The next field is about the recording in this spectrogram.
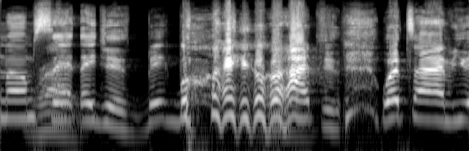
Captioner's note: laughs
